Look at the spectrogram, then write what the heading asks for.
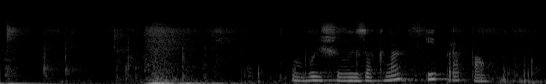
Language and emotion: Russian, neutral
